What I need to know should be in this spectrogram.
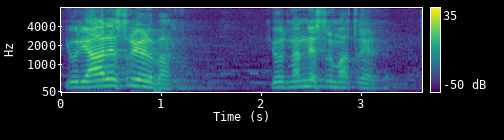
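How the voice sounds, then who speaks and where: A preacher voicing God as a commanding yet tender divine figure, giving solemn decrees. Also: male voice, high-pitched, brisk, creaky, fairly bright tone, soft background music, pitched below the performer's own voice.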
